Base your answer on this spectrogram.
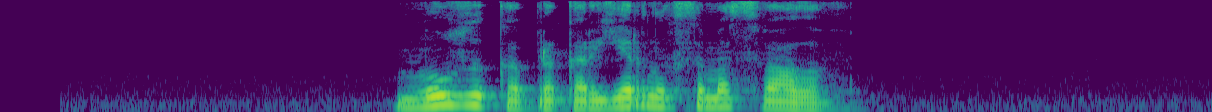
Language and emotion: Russian, neutral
